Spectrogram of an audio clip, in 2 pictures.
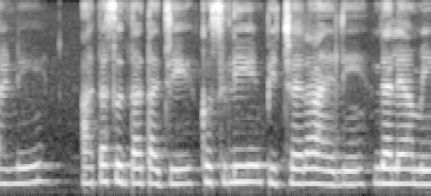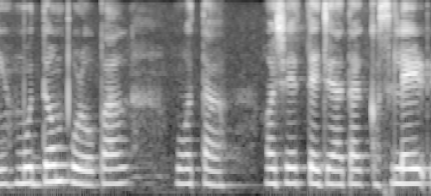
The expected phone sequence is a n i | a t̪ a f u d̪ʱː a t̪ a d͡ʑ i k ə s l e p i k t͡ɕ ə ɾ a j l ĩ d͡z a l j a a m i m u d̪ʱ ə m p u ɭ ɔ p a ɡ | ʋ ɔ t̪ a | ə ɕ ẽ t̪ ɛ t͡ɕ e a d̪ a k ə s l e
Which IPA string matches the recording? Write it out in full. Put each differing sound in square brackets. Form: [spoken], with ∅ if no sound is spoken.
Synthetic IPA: a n i | a t̪ a [s] u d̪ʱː a t̪ a d͡ʑ i k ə s l [i] p i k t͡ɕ ə ɾ a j l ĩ d͡z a l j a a m i m u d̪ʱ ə m p u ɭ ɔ p a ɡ | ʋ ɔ t̪ a | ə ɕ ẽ t̪ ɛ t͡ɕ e a [t̪] a k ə s l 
